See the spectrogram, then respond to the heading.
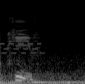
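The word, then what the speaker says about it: Kyiv: I went to Kiev sorry I mispronounced oh ke it's ke Now isn't it we meant to say ke where's the phone where's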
